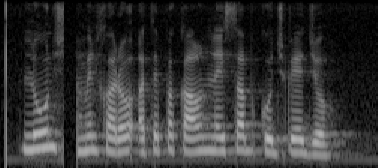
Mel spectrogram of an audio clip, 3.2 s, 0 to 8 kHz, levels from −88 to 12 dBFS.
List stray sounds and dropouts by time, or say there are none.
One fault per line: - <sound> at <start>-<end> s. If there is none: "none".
- dropout at 0.5-0.6 s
